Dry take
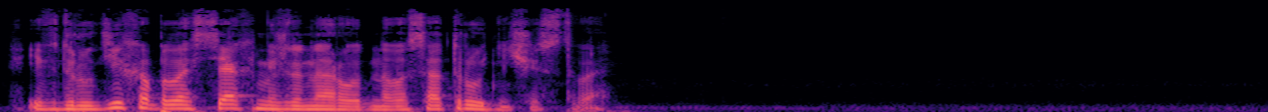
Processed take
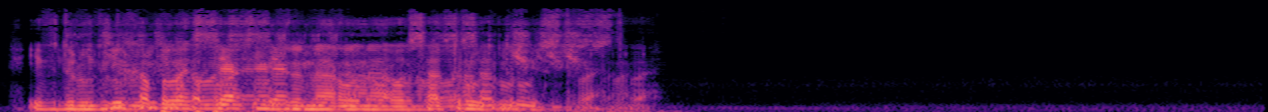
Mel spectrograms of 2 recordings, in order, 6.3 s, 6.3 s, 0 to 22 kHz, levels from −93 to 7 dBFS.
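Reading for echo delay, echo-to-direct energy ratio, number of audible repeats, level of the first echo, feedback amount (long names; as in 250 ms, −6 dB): 107 ms, −1.5 dB, 3, −16.0 dB, repeats not evenly spaced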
